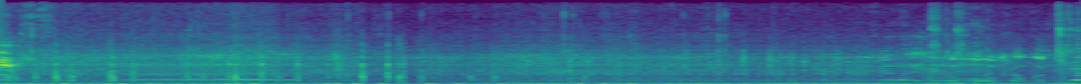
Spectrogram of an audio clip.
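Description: The Kraken roller coaster at SeaWorld Orlando rattles along its track, with a continuous rumbling, clattering roar and strong wind noise across the microphone, and rider voices occasionally breaking through.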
